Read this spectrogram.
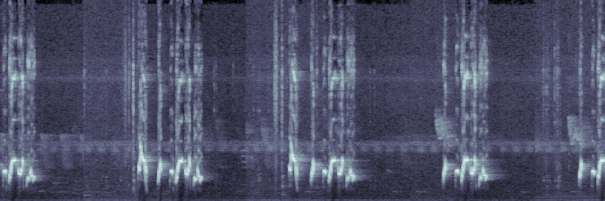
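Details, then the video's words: Red-whiskered bulbul giving its 'rik' song to stir up other bulbuls; five snappy phrases of rapid chirpy, slurred notes repeat roughly every two seconds, clear and loud against near silence and a soft steady tone. "เสียงนกกรงหัวจุก ร้อง ริก ยั้วให้นกคึกดีมาก"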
